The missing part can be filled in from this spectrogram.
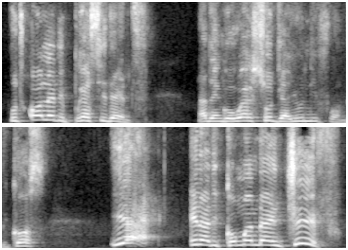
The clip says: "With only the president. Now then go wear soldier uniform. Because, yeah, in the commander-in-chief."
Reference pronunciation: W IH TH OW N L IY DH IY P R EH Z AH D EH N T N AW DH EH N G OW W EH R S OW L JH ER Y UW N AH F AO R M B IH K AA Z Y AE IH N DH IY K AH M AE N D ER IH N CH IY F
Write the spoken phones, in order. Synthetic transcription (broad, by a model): W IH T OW L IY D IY P R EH S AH D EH N T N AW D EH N G OW W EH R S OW JH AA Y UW N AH F AO M B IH K AA S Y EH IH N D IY K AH M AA N D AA IH N CH IY F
